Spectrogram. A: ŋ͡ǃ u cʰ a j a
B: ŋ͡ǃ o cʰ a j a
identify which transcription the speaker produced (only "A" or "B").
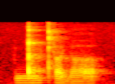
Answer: A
